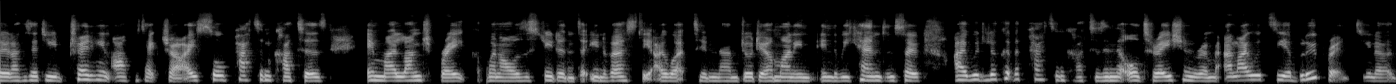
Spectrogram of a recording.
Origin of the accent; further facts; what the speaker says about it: London, United Kingdom; also born or lived in Sudan; I'm talking to you from London, England, where I've grown up in West London. I'm born in Sudan in Northeast Africa.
